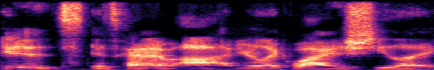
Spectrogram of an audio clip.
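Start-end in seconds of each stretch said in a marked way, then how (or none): none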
